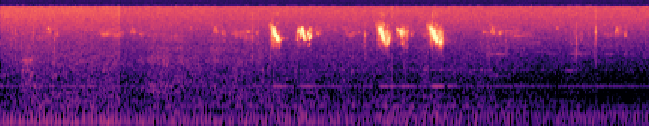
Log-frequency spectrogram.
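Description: Near silence, broken by four faint, short, high bird chirps between about three and four and a half seconds in.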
